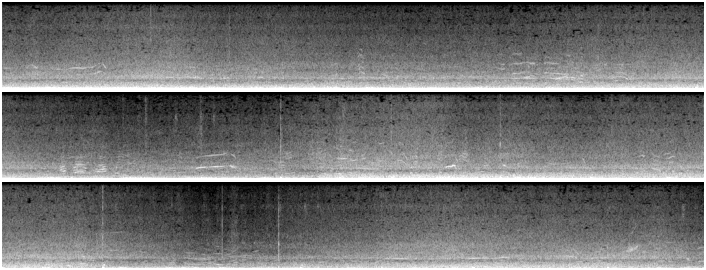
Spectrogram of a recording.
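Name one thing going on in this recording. Waves wash onto the shore.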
